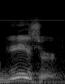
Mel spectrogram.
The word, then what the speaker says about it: Gezer: Brown, I learned how to pronounce the word Gezer, you know, the two segals, short E's.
